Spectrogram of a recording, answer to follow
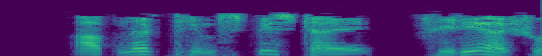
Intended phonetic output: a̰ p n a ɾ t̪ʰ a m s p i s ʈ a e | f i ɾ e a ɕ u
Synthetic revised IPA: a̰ p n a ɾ t̪ʰ i m s p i s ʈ a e | f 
